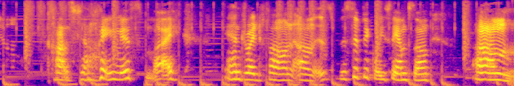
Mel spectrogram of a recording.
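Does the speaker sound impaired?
Yes: cerebral palsy; from birth, oxygen lack caused brain damage, quadriplegic, uses head or mouth, power chair, Puffin Bluetooth mouse; speaks, controls whole iPhone by iOS voice control, Google Android voice recognition understands better than iOS.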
